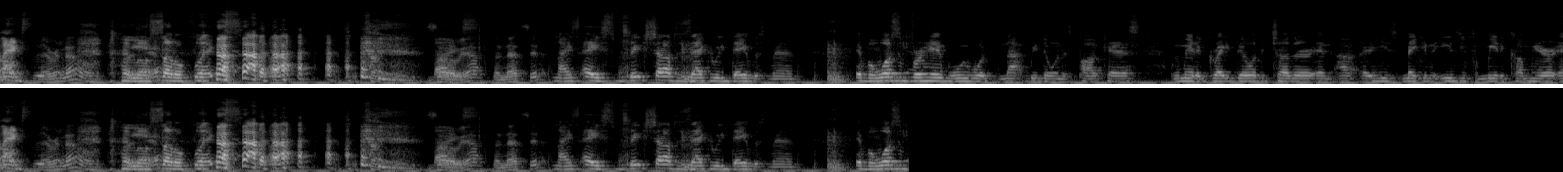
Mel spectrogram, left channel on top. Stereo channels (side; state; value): right; drops out; at 9.1 s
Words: Never know. A little subtle flex. So Nice. yeah, and that's it. Nice. Hey, big shout out to Zachary Davis, man. If it wasn't for him, we would not be doing this podcast. We made a great deal with each other, and he's making it easy for me to come here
